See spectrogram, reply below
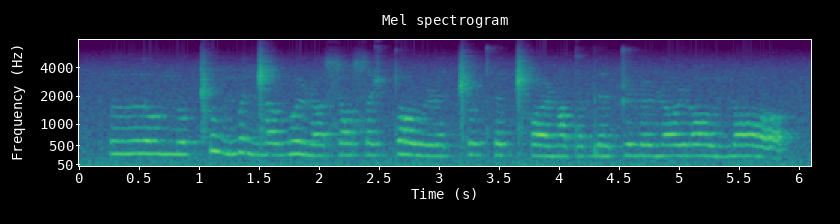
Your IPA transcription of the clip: lː o u̯ n̪ o ǁ ʊ ŋʷ ə ŋ͡ǁ ʌ v ʊ ɳ ɔ s o sˤ ʊ ʒ t̪ ɔ u̯ ɹ ə ǁ ʊ t̪ʰ ə ǁʰ ɔ ɳ ʊ dˤ ə d̪ ə t̪ ʊ ɳ ʊ ɳ ɔ ɹ ɔ u̯ n̪ ɔ

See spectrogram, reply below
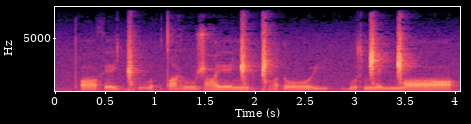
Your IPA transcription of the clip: pʼ ɒː x eː j ɡ͡ǁ ṵ | tˤ e ɣ uː ʒ ʕ eː ŋ͡ǁ ṵ ɡ͡ǁ ɒ ɗ oː j | ɓ u s ŋ͡ǁ e j ŋ͡ǁ ɒː

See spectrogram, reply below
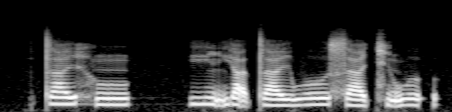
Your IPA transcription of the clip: t a˦ ɪ̯ h ũ˨ | j ĩ˦˨ j ä̰˦˨ t a˨ ɪ̯ w o˦ ʊ̯ s ä˨ t͡ɕ ũ˦˨ w ʊ˦ ʔ

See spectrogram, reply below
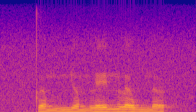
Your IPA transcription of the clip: t̪ ə˨˩ m ɲ ə˨˩ m l e˧˥ n l ə˧ w n ə˨˩ k̚

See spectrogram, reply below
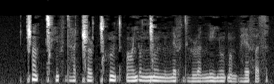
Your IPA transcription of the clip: ǁ ã t ǀʰ ĩ f dʱ a ǁ ɔ ɭ ǀʰ ũ t ʔ ɔ̃ j o ŋ͡ǀ ũ n ũ n ɛ f dʱ ũ ɭ a n i j ũ ɓ ɔ̃ bʱ ɛ f a s

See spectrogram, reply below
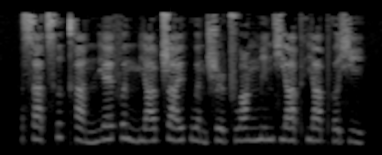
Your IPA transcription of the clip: s ä˧˥ t͡sʰ ɹ̩˧ kʰ a˨˩ n n̪ j ɛ˥ f ə˥˩ n m j ä˧˥ ʈ͡ʂ a˧˥ ɪ̯ p w ə˨˩ n ʂ ɻ̩˥˩ ʈ͡ʂ w ɑ˥ ŋ m i˥ n ɕ j ä˥ pʰ j ä˥˧ pʰ ɤ˥˧ ɕ i˥˩

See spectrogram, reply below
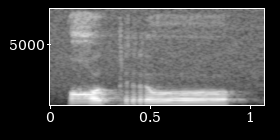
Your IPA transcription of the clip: ʁʷ i p r ʊː

